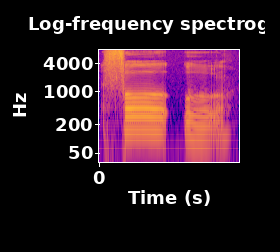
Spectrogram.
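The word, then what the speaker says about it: ⲫⲟⲟⲩ: So, this does not say foo. It says foo oo, foo oo. So, we have the fe and that first short o in one syllable, foo, and then the short o followed by the epsilon to make that oo sound. So, this is foo oo.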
